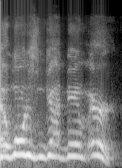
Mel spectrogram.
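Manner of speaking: high, loud, furious yell in a put-on voice; the half-drowned man yells at the mentor, outraged; frantic outrage. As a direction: scream it, indignant and panicked.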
